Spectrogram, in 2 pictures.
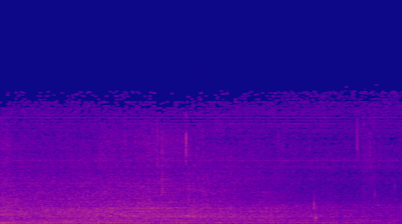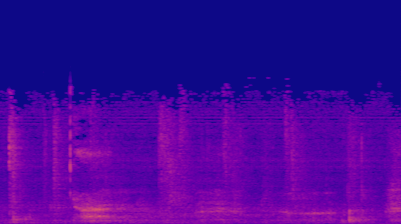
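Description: Quiet indoor room tone with faint camera-handling rustle and clicks as the camera is moved, and a short breath-like sound about six seconds in.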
